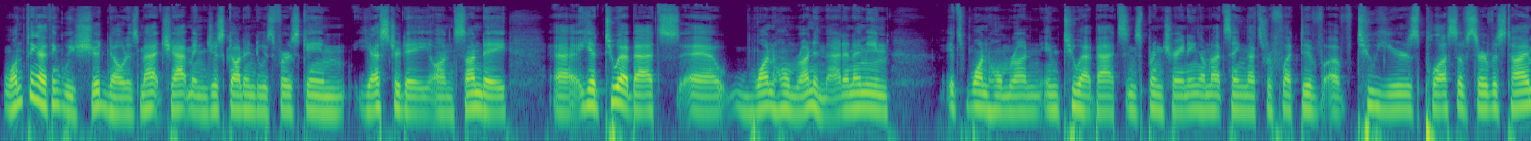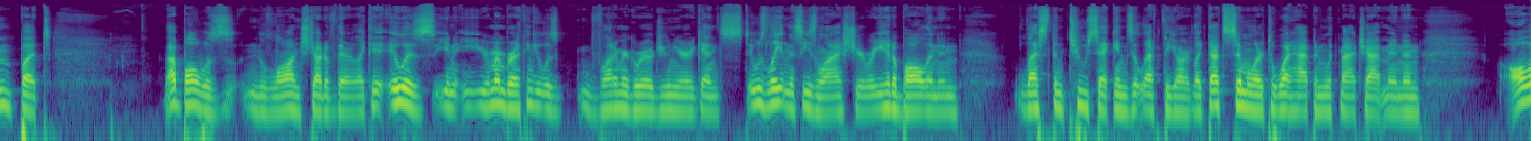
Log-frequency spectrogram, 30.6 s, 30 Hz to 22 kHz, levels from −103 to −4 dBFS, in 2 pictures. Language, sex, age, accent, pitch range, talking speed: English, male, 20-39, American, 130-150 Hz, 225 wpm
